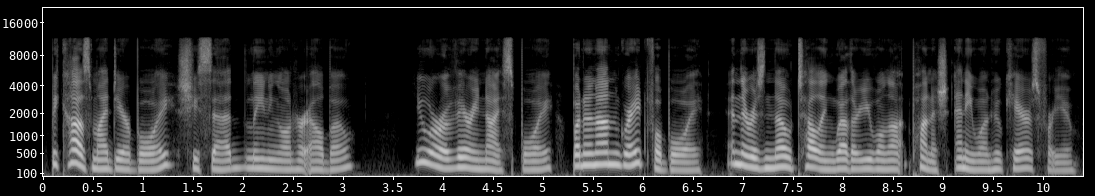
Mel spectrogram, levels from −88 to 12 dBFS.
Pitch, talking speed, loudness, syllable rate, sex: 185 Hz, 210 wpm, -20 LUFS, 5.6 syllables/s, female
